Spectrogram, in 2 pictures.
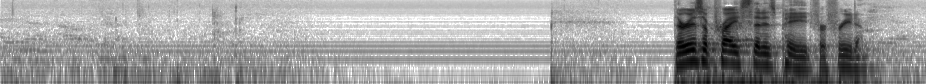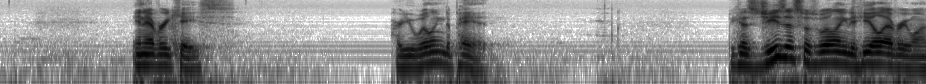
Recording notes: Live from The Summit Church in Dover, OH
